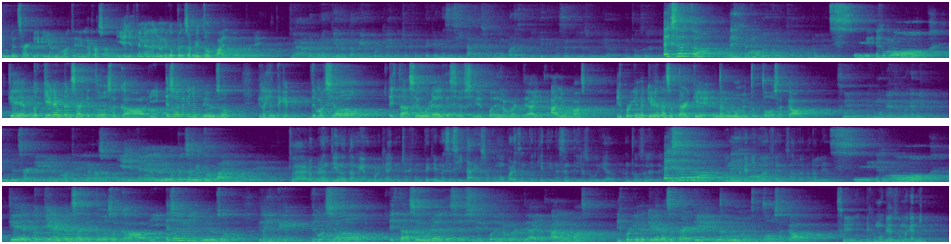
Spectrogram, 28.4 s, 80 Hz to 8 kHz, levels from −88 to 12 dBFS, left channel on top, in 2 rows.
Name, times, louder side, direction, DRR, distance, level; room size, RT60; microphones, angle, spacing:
voice 1, 0.0-3.9 9.9-10.6 10.9-11.6 12.4-14.0 14.3-17.6 18.1-19.6 20.0-23.0 23.4-26.3, left 3 dB, 90° left, 3 dB, 0.6 m, -22 dB
voice 2, 4.3-10.1 10.8-12.5 26.7-28.0, right 3 dB, 50° right, 6 dB, 0.5 m, -31 dB
11.0 x 4.3 x 5.3 m, 2.4 s
head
